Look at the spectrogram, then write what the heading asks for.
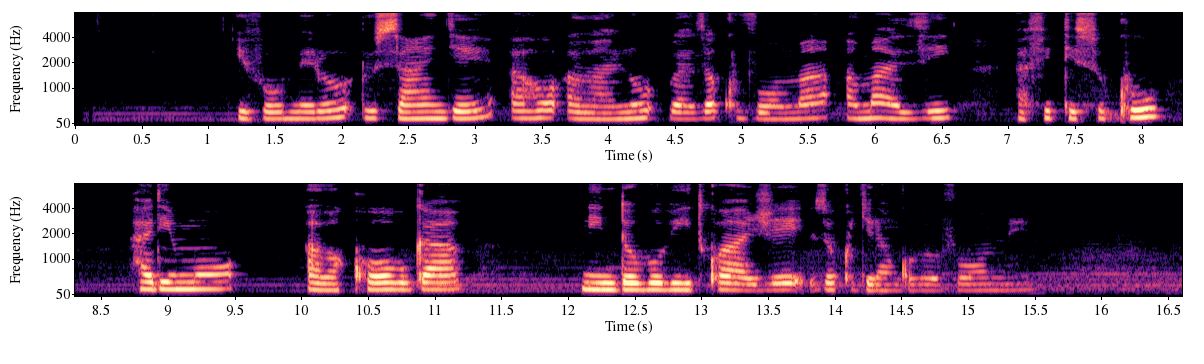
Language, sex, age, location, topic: Kinyarwanda, female, 18-24, Kigali, health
